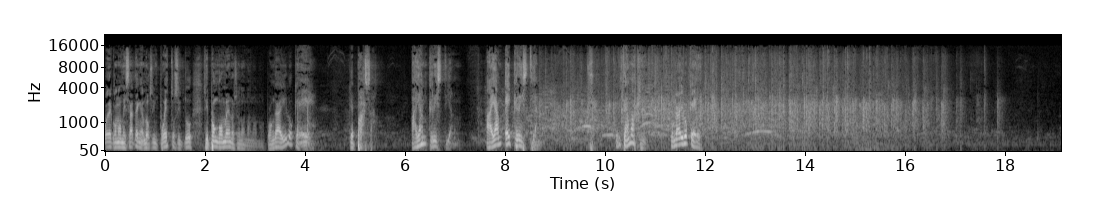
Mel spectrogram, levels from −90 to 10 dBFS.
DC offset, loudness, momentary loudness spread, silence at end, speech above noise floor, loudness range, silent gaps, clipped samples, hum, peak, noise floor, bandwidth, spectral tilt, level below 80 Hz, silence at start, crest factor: under 0.1%; -21 LUFS; 17 LU; 1.2 s; 37 dB; 10 LU; none; under 0.1%; none; 0 dBFS; -57 dBFS; 16 kHz; -3.5 dB/octave; -48 dBFS; 0 s; 22 dB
